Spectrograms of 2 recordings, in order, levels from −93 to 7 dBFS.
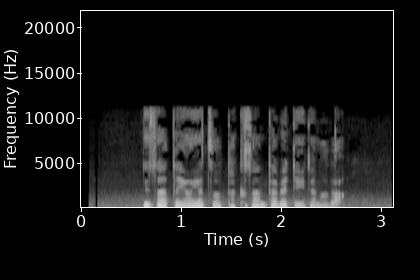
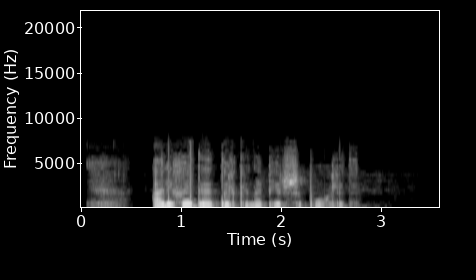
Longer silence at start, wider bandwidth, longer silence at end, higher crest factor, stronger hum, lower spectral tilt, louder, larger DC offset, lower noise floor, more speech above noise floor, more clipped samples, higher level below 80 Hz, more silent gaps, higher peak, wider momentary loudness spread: about the same, 0.6 s vs 0.7 s; first, 11.5 kHz vs 7 kHz; second, 0.5 s vs 1 s; about the same, 18 dB vs 18 dB; neither; second, -5 dB/octave vs -7.5 dB/octave; second, -23 LUFS vs -18 LUFS; neither; second, -48 dBFS vs -84 dBFS; second, 25 dB vs 66 dB; neither; second, -60 dBFS vs -54 dBFS; neither; second, -6 dBFS vs -2 dBFS; second, 9 LU vs 19 LU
